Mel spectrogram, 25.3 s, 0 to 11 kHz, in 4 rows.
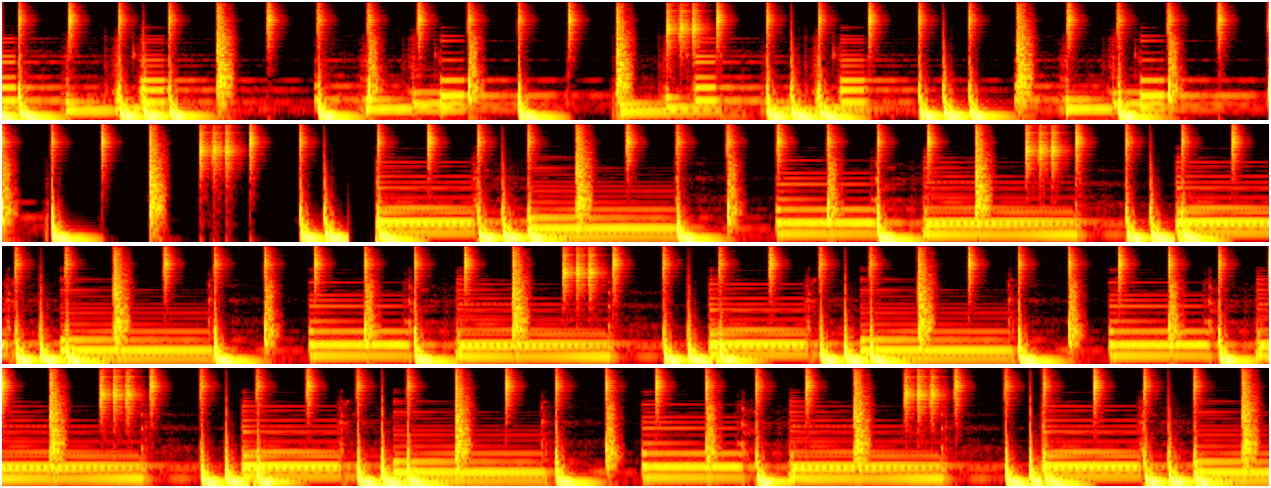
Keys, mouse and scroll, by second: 2.7 a, 10.9-14.1 drag, 14.1-15.7 right drag, 15.7-18.0 middle drag.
